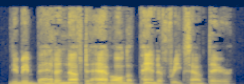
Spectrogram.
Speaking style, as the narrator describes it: JJ was grumbling

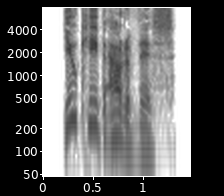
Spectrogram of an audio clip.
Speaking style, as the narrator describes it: she snapped

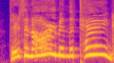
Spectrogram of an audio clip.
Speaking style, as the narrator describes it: she shrieked

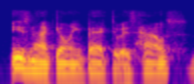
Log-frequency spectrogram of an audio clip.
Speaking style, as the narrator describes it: Marge muttered

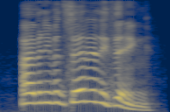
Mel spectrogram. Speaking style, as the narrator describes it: Hank cried

